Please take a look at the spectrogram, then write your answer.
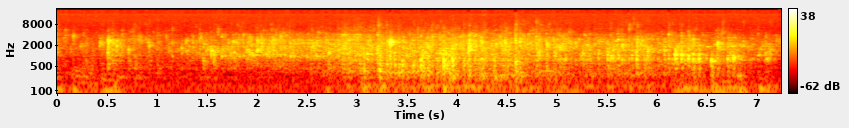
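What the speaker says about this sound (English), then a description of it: "Pour this into the coffee pot." Liquid being poured into a coffee pot in a home kitchen, a steady splashing, trickling stream running for several seconds at close range with no talk.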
